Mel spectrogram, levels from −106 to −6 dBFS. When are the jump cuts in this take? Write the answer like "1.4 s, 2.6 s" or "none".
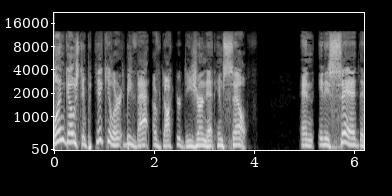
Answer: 1.3 s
